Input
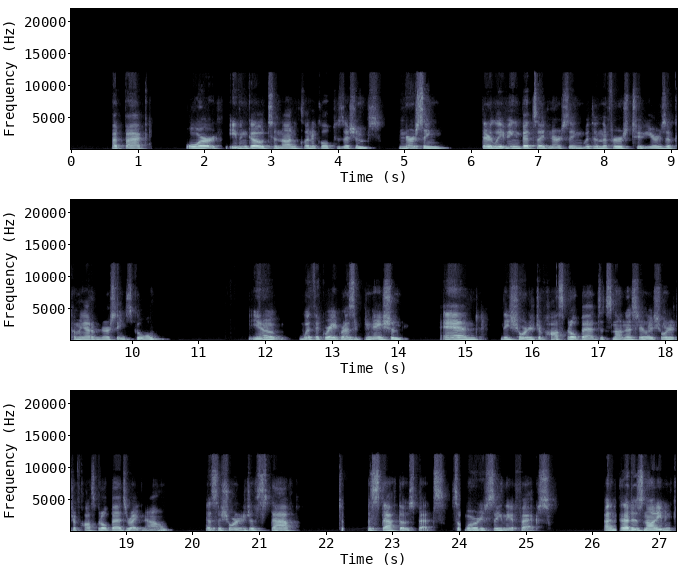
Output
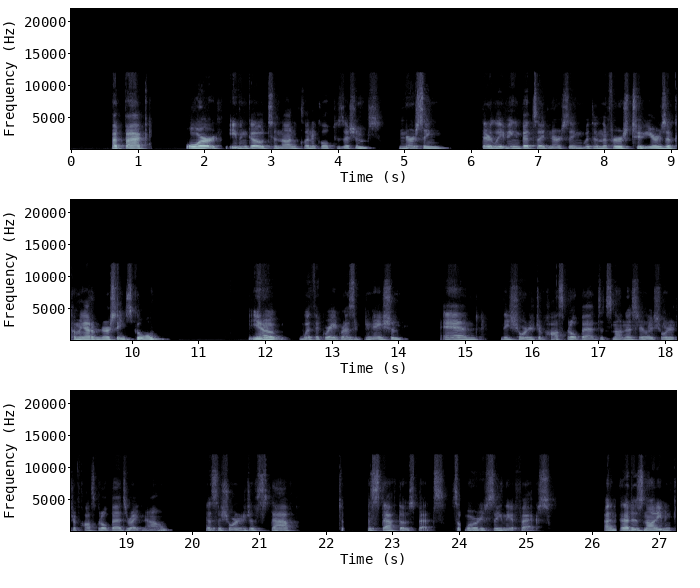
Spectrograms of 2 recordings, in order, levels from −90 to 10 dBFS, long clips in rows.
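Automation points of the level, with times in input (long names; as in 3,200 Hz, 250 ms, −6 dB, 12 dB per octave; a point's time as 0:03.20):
0:01.87 −3.5 dB
0:02.63 −11.5 dB
0:07.94 −11.5 dB
0:08.41 −5 dB
0:11.95 −5 dB
0:12.78 −14.5 dB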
